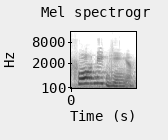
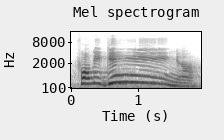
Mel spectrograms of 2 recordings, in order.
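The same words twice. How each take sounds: First: Said in the usual way. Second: Formiguinha with GUI held very long and high; calling the word. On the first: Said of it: "é simplesmente chamar". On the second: Shown as a demonstration. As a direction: call out "Formiguinha", stretching the gui. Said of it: "demorar mais tempo". (chamar "Formiguinha", alongando bem o gui)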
